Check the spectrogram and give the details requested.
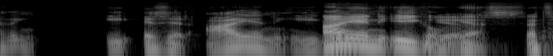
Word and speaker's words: Ian Eagle: Warner and I think is it Ian Eagle Ian Eagle yes that's how you say it and then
